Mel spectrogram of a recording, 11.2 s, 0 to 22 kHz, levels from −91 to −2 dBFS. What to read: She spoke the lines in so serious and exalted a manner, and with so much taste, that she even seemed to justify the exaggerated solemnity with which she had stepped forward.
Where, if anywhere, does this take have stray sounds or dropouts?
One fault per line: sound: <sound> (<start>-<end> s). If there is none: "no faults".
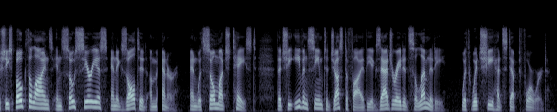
sound: dropout (3.1-3.2 s)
